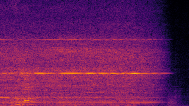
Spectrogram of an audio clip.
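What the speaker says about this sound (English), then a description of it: "Vacuum made him get out." A vacuum cleaner runs with a steady, loud whooshing roar and a thin high whine, then winds down and cuts out near the end.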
